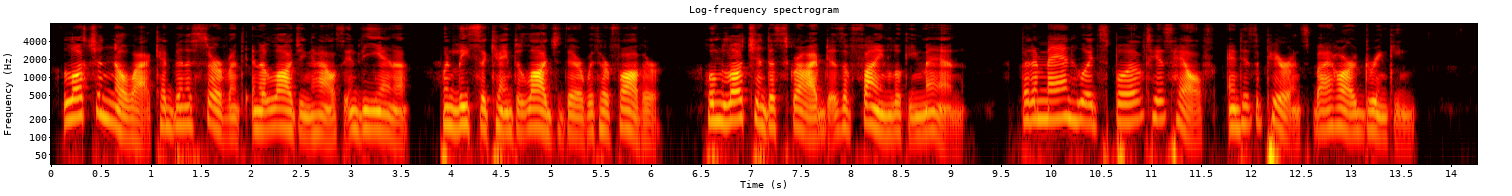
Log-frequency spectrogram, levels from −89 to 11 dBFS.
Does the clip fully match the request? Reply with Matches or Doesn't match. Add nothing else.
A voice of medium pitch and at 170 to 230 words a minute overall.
Matches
